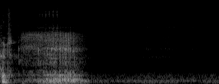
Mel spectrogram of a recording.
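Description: A short, breathy laugh lasting under a second, then quiet.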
